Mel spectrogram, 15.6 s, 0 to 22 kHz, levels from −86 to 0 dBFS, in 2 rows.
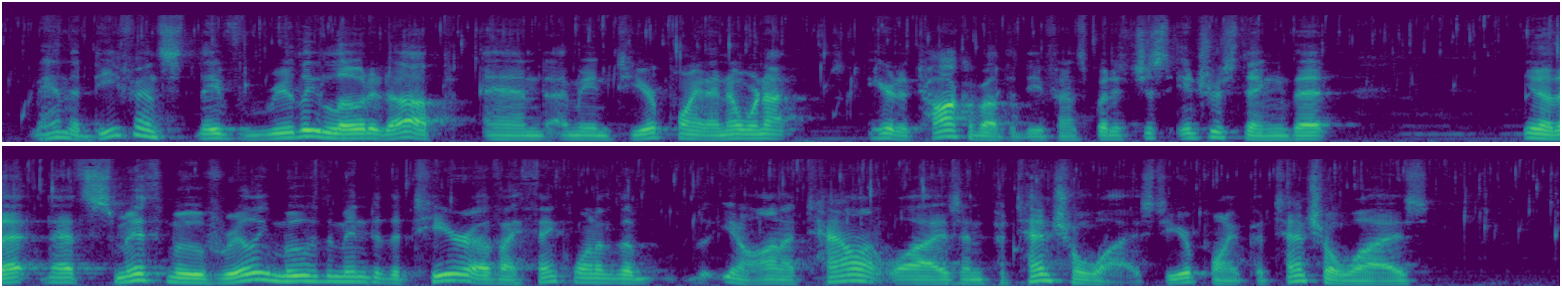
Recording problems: electrical hum; faint; throughout; 50 Hz, 30 dB below the speech

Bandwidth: 14.5 kHz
